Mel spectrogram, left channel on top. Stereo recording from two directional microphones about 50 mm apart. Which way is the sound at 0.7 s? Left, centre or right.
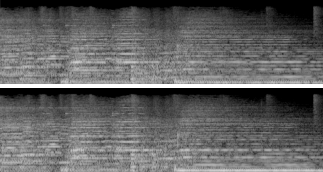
Centre.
